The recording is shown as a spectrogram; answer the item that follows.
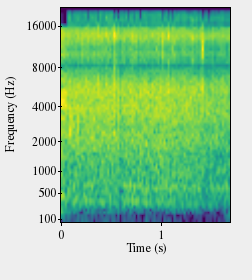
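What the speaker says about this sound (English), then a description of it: "Rain. You hear the cold coming on already. Lovely downpour." Steady rain downpour in the game Morrowind, a continuous dense hiss of drops drumming on surfaces, even and unbroken throughout with no talk over it.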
